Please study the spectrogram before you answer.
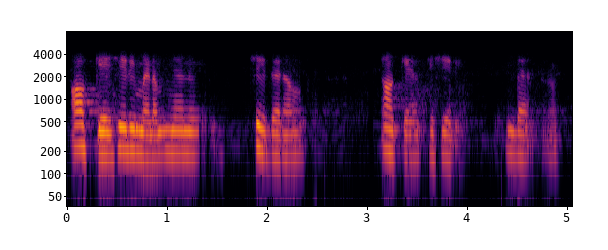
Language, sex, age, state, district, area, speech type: Malayalam, female, 18-30, Kerala, Kasaragod, rural, conversation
